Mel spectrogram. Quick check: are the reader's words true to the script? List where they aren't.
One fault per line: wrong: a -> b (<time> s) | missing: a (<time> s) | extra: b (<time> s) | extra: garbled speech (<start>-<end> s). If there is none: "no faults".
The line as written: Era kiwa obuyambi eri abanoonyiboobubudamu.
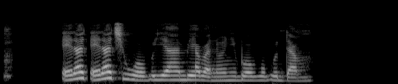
extra: era (1.0 s)
missing: eri (1.9 s)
